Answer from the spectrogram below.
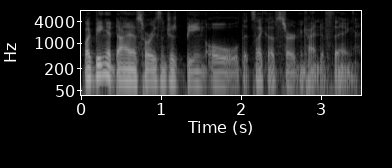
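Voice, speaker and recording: A young man co-hosting a casual podcast, rambling and animated, with lots of fillers. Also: sits low, fairly quick, vocal fry, dry recording, studio quality. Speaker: podcast co-host. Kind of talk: casual chat.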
